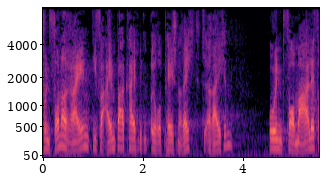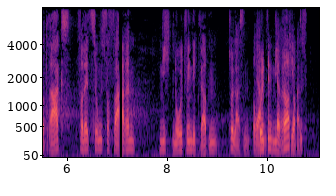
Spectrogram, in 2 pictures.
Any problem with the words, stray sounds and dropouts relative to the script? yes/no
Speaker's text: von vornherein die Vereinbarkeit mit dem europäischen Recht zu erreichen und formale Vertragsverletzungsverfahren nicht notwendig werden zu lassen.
yes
